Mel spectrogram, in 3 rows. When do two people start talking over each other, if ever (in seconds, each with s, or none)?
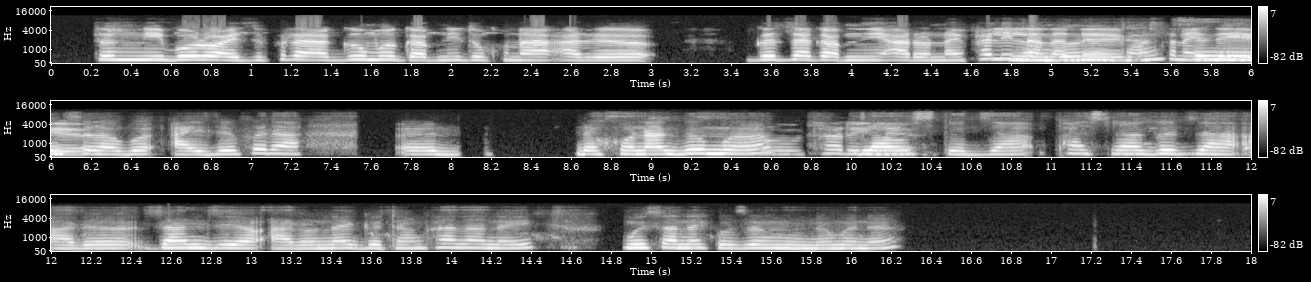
4.8 s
